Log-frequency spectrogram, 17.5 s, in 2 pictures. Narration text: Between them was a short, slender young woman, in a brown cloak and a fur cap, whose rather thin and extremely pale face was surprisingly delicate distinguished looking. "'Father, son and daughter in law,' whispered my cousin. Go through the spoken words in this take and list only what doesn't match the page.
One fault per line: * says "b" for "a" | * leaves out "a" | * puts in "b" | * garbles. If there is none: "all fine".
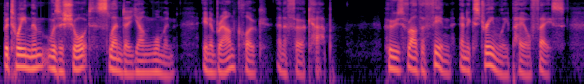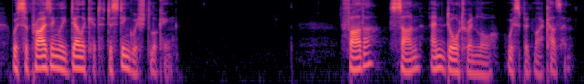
all fine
